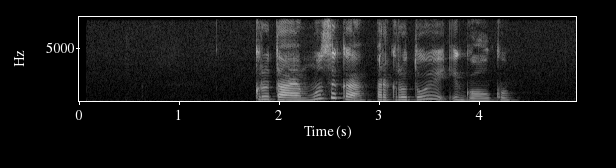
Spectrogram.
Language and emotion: Russian, positive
